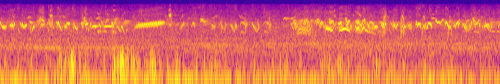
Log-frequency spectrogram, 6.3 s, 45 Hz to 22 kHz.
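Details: American goldfinches, summer plumage, feeding on sunflower hearts alongside some pine siskins in spring 2020. A continuous high chorus of chattering chirps and twitters, with one longer rising whistle and light background rumble.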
